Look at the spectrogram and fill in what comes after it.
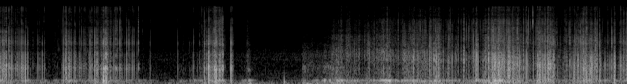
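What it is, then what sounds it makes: Foam microphone windscreen being scratched. Long nails scratch the back of a black foam windscreen fitted over a studio microphone. The result is a dense, crackly rustling scrape with a low hum underneath and sharp bursts of scratching, which dip briefly into near quiet before continuing.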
